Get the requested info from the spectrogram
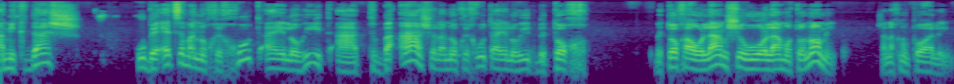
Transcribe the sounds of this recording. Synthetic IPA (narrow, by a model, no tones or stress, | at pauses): hamikdaʃ | hube̞ʔet͡se̞mhano̞χeχutae̞lo̞ɦitaːt̪baʔaʃe̞lhano̞χeχuthaelo̞hitbetoχ | be̞to̞χhao̞lamʃehuolamo̞to̞no̞mḭ | ʃeanaχnupo̞alḭm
